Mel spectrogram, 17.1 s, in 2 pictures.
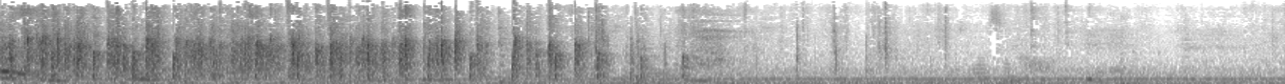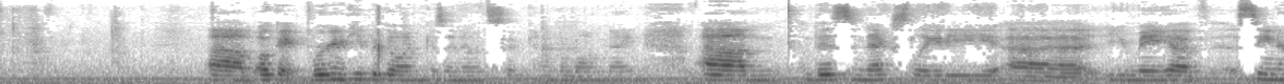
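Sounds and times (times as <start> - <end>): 
audience applause: 0.0 - 5.0
speech: 10.4 - 12.4, 13.3 - 17.1.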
